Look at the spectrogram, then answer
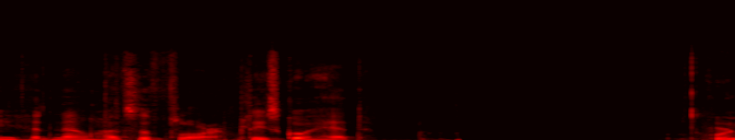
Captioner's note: speaking French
